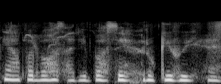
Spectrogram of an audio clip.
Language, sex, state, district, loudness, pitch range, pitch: Hindi, female, Himachal Pradesh, Shimla, -16 LUFS, 190-205 Hz, 200 Hz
